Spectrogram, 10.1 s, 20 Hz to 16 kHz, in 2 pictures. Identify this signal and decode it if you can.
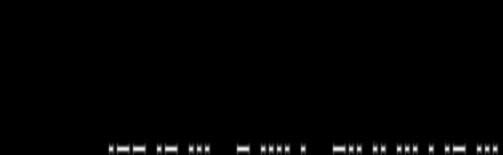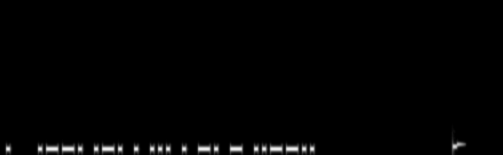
Morse code, heard as a keyed tone, about 30 wpm, 700 Hz. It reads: WAS THE DISEASE PRESENT?
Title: Sentences from Top 1000 Words - Review Part 6 - 30wpm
